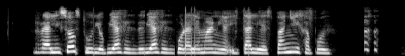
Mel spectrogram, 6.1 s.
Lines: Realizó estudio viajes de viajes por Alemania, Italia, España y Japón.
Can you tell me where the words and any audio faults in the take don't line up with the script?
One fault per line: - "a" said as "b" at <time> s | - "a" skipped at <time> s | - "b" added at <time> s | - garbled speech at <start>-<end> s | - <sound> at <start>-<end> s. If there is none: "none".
- laugh at 5.5-5.7 s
